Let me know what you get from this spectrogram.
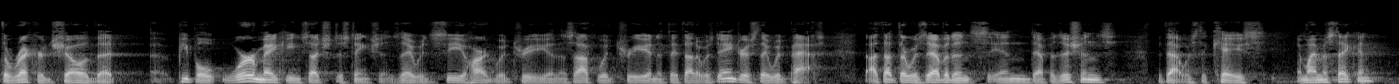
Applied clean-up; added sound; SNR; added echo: none; none; none; none.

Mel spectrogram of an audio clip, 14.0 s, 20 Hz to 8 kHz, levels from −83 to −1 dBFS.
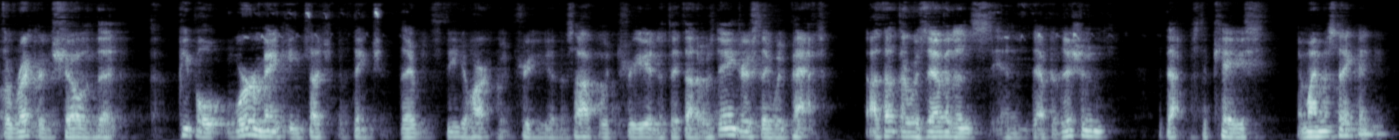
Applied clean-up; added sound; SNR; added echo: neural mask model DeepFilterNet 3.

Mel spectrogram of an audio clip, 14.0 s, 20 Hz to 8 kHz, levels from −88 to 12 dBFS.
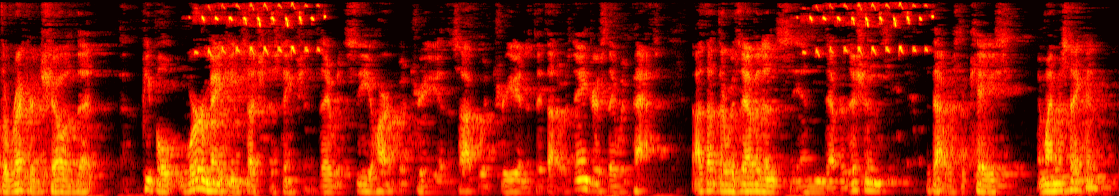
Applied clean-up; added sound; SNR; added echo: classical method WPE with log-MMSE.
